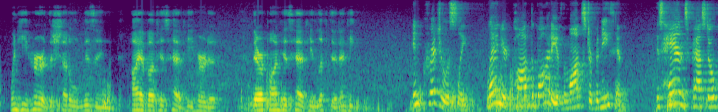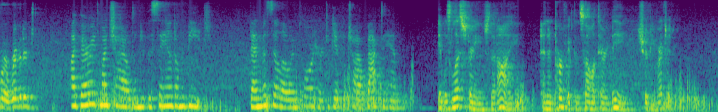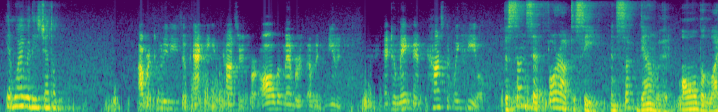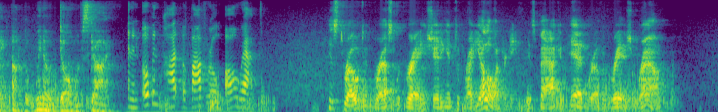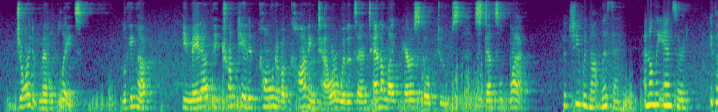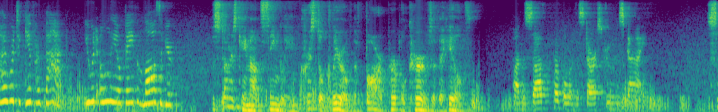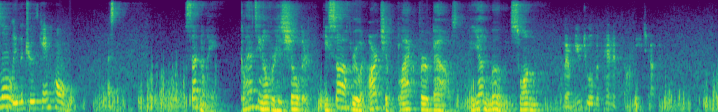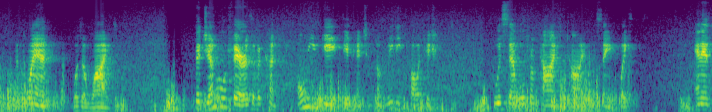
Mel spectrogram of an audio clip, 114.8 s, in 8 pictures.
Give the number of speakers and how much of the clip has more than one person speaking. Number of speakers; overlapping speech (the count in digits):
8, no overlap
